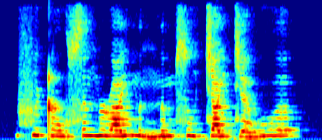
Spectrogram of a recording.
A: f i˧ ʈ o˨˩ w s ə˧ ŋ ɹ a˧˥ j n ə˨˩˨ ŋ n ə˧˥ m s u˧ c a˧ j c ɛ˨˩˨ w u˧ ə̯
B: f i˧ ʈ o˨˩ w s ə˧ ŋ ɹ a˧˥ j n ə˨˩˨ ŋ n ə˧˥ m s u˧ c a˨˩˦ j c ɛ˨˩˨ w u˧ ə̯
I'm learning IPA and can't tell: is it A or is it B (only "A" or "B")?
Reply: A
